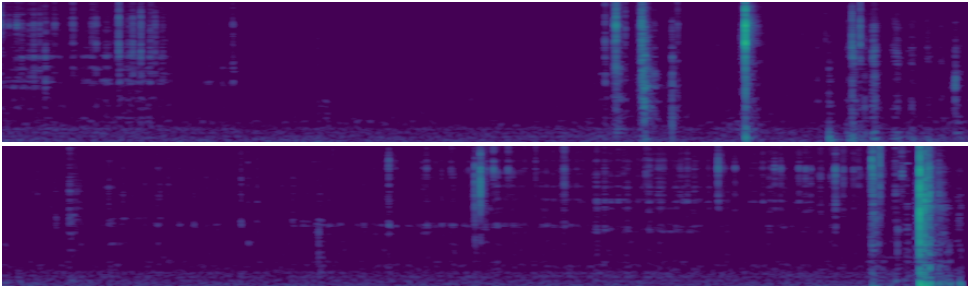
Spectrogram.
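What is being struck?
Bar of soap shaved with a blade.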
